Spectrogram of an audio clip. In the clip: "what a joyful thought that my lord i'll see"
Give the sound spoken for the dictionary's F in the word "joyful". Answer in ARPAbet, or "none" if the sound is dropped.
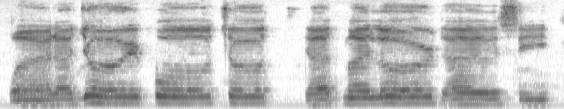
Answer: P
